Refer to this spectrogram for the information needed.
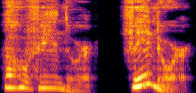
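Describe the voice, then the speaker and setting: A man's voice: on the low side, sing-song, normal speed, husky, voice pushed up. A man voicing a devoted, emotional young woman freed from captivity, speaking fervently in formal, old-fashioned phrases for an adventure story. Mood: hysterical joy.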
